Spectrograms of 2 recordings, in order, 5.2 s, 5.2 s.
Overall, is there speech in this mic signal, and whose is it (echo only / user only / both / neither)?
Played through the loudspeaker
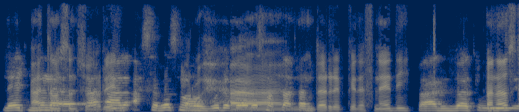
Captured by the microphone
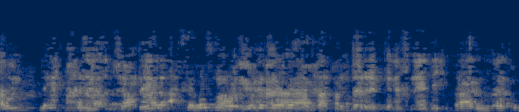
echo only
